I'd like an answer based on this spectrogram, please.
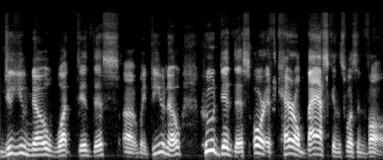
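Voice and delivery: normal talking voice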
